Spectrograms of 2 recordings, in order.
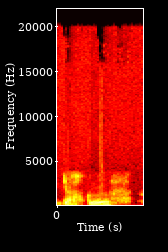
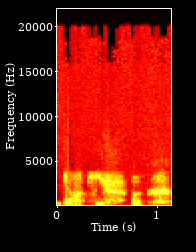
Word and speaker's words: Kharkiv: Kiev, je précise à chaque fois, il y a les 2 orthographes, faut pas oublier que l'orthographe russe fait prononcer le Lvov, Kiev et Kharkov, et donc en ukrainien c'est bien Lviv, Kiev et Kharkiv.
